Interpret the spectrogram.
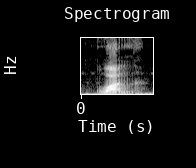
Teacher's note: On retrouve le a court typique des syllabes fermées et en consonne finale, le son n.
